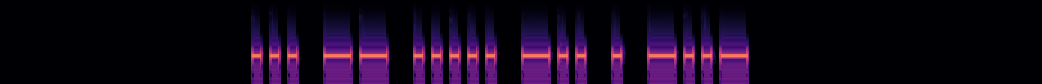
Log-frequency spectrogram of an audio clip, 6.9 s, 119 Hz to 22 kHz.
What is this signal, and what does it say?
Morse code, heard as a keyed tone, about 20 wpm, 700 Hz. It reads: SM5DEX
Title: DXCC-100 Call Signs - 6 Characters - 20wpm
